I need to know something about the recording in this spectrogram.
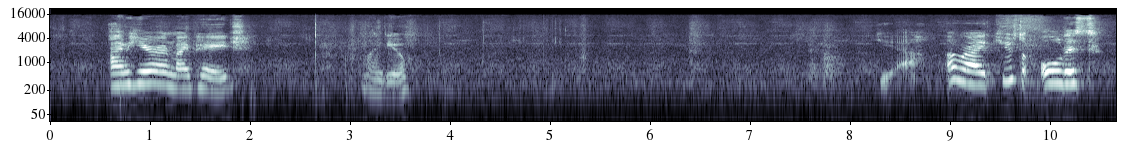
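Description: A young girl talks close by in a high, playful voice.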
